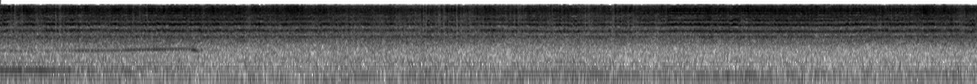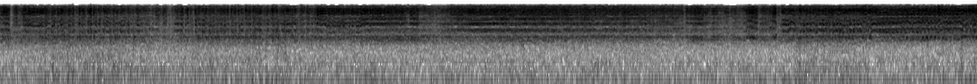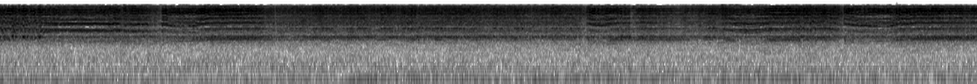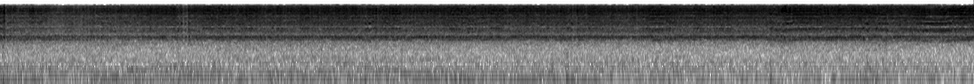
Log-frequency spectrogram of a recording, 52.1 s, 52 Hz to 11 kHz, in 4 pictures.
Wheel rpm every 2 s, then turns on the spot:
210, 210, 210, 200, 200, 200, 200, 210, 210, 220, 220, 220, 200, 210, 230, 230, 230, 220, 220, 230, 230, 230, 230, 230, 230, 230.
none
